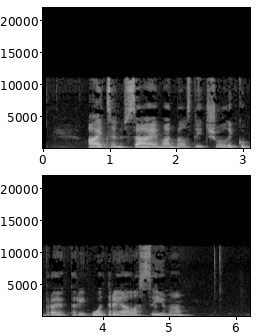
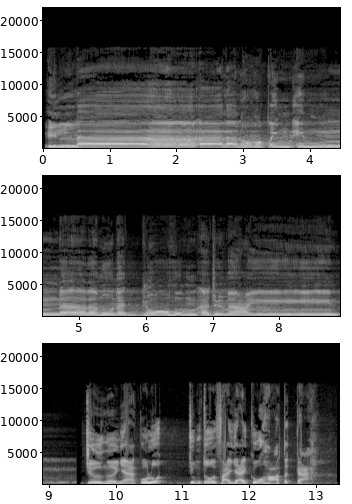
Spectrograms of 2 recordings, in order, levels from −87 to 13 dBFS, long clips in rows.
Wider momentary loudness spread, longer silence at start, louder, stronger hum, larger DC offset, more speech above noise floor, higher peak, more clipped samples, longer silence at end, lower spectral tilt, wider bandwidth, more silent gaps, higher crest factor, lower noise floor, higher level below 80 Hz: first, 11 LU vs 6 LU; first, 0.65 s vs 0.05 s; second, -22 LUFS vs -16 LUFS; neither; neither; first, 31 dB vs 20 dB; second, -4 dBFS vs 0 dBFS; neither; first, 0.9 s vs 0.35 s; about the same, -3.5 dB/octave vs -4 dB/octave; second, 11.5 kHz vs 16 kHz; neither; about the same, 20 dB vs 16 dB; first, -54 dBFS vs -36 dBFS; about the same, -62 dBFS vs -58 dBFS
